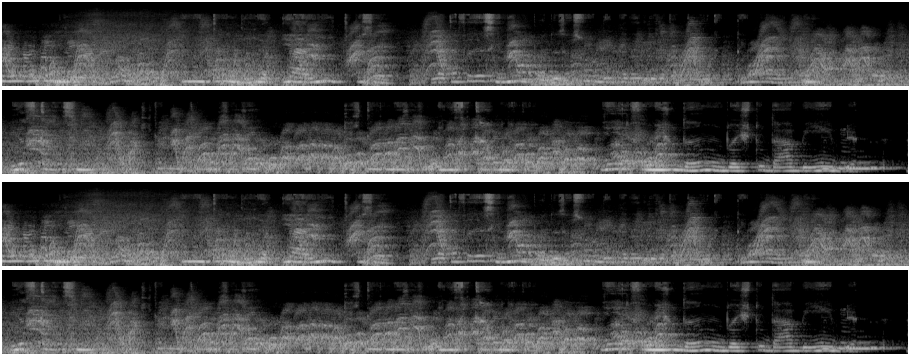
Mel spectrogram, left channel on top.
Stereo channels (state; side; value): identical; both; correlation 1.00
